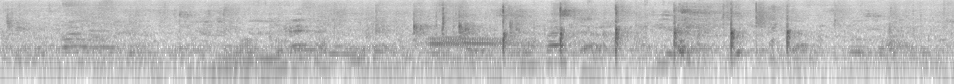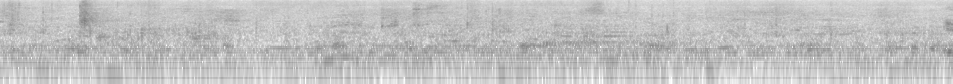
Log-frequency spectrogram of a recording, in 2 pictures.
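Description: A middle-aged man speaks through a microphone over a loudspeaker.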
